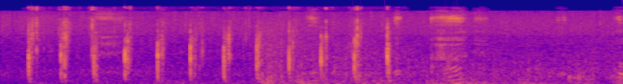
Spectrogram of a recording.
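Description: Rain ambience with a low thunder rumble building from about halfway through. Over it runs a string of about a dozen sharp, evenly spaced knocks, roughly three a second, which stop about two-thirds of the way in.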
